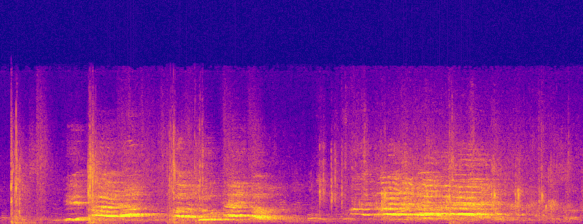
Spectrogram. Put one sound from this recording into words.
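Young women chant together loudly in an echoing gym.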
